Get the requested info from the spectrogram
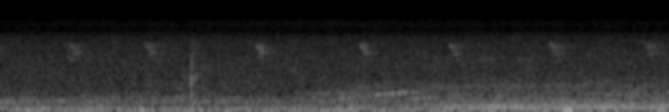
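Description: A small bird repeating one short high chirp about once a second, over a steady low background rumble.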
